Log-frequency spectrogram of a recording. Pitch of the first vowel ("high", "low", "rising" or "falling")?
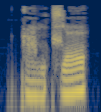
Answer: low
